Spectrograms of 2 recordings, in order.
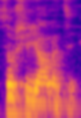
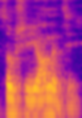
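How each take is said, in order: No difference in how they are said.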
